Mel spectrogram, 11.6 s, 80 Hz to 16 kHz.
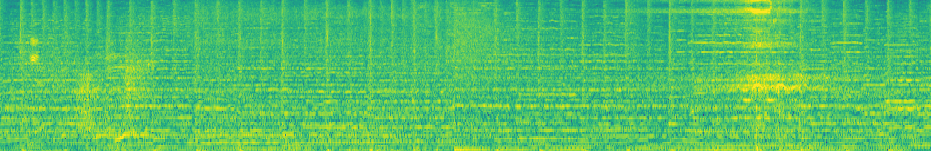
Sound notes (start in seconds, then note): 0.0 Lego shuffling can be heard; 2.3 buzzing bee sound can be heard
